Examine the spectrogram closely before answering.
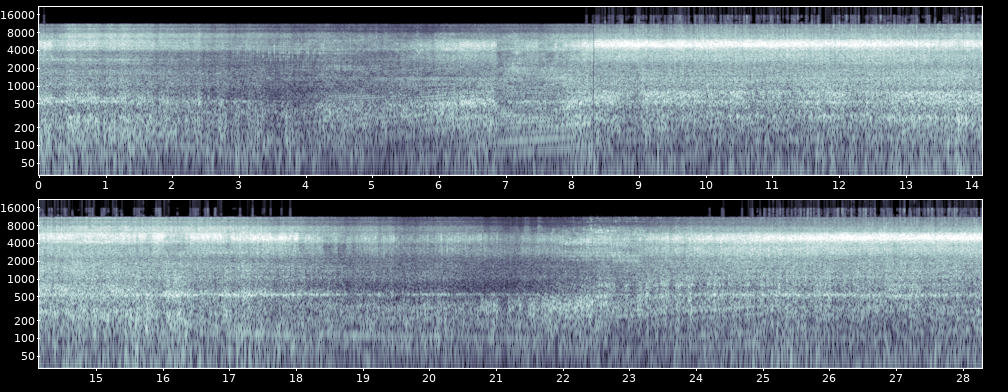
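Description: Motorcycle engine running hard at speed, heard from a camera on the bike with heavy wind rush over it. Twice the engine eases off for a few seconds and the sound drops, then it pulls hard again.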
